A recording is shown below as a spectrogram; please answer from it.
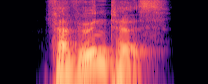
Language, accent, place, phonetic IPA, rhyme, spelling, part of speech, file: German, Germany, Berlin, [fɛɐ̯ˈvøːntəs], -øːntəs, verwöhntes, adjective, De-verwöhntes.ogg
- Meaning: strong/mixed nominative/accusative neuter singular of verwöhnt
